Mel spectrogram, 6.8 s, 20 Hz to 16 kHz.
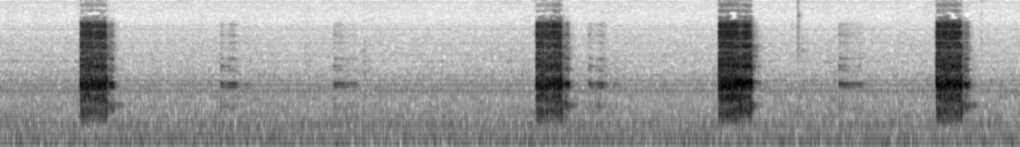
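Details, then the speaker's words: Compaq Armada 7770DMT laptop after audio cable replacement, tested through external speakers/headphone jack: harsh, tinny, buzzy chirps; sound card appears faulty, possibly a pre-existing problem. "yeah that's uh that sound card does not sound healthy"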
